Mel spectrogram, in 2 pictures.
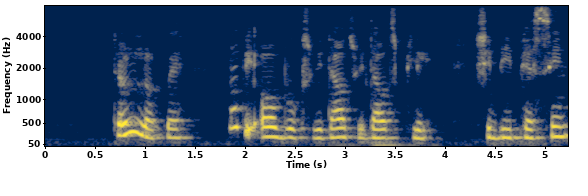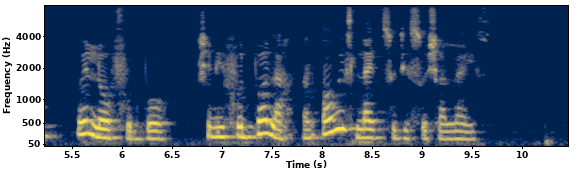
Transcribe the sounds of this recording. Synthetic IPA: tʰollɔk͡pɛ | nɔt̚bḭʔɔlbukswiðaʊtwiðaʊtpʰle | ʃid̚bipʰɛsĩn | wɛlɔv̥fut̚bɔl | ʃibifut̚bɔlaãnɔlwezlaɪk̚tʰudisoʃalaɪz̥

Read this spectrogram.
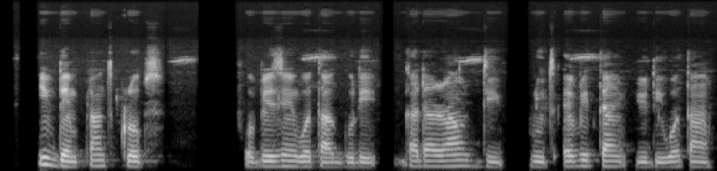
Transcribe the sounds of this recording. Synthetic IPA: ifdɛ̃mplãntkɹops | fɔbezĩnwɔtaɡode | ɡadaɹãʊ̃ndːi | ɹutɛvɹitãɪ̃mjudewɔta

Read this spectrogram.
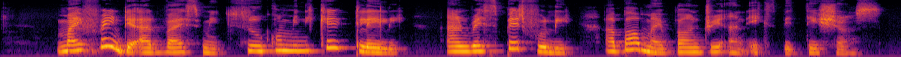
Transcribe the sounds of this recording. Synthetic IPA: maɪfɹɛ̃ndeʔadvaɪsmitʰukɔmjunikʰet̚kliəli | ãnɹɛspɛk̚tfuli | abaʊt̚maɪbãʊ̃ndɹiʔãnɛ̰kspɛk̚tʰeʃɔ̃ns

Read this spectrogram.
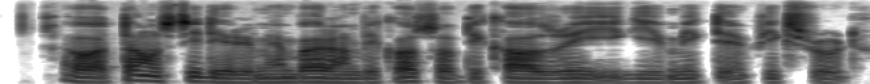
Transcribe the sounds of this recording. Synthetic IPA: awətãʊ̃nstideɹimɛ̃mbəɹãnbikʰɔsɔvdɨkʰazweḭɡivmek̚dɛ̃mfiksɹud

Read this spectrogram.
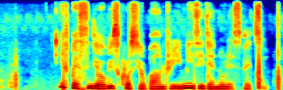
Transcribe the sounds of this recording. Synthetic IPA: ifpɛsĩndeɔlwez̥kʰɹɔsjɔbãʊ̃ndɹiːmĩnsedɛnoɹɛspɛk̚tʰju

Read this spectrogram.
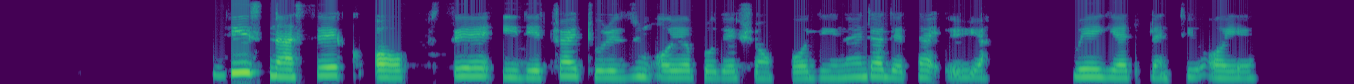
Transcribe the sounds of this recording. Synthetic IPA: disnasekɔf | seidetʰɹaɪtʰuɹizjũmɔjɛpɹodɛkʃɔ̃nfɔdijunaɪtadɛtaʔḛɹia | wɛjɛtplɛ̃ntʰiɔjɛ

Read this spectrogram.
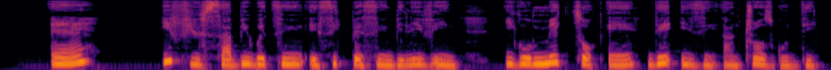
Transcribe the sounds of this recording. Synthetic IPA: ɛ | ifjusabiwetʰĩnesik̚pɛsĩnbilivĩn | iɡomek̚tʰɔkɛdeʔiziãntɹɔs̬ɡode

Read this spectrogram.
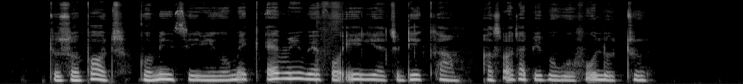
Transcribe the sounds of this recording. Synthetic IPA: tusɔpɔtɡomĩnsewiɡomekɛvɹiwɛfɔ̰ʔeɹiatudekʰãm | ʔasɔdapipuɡofo̰lotʰu

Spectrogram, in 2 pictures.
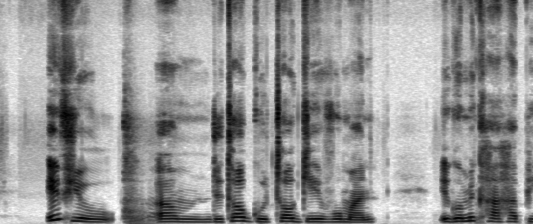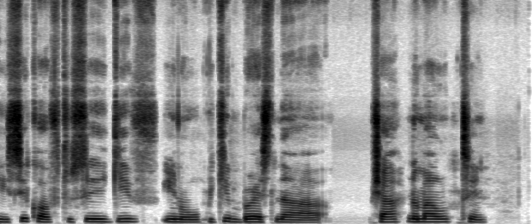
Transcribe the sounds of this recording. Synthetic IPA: ifjuʌ̃mdɨtʰɔk̚ɡotʰɔk̚ɡivumãn | iɡomekhahapisekʰɔftʰuseɡivjunopikʰĩnbɹɛstna | t͡ʃanɔmaltʰɪ̃n

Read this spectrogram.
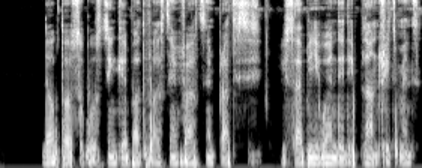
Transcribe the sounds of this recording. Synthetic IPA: dɔk̚tʰɔsɔpʰostĩŋkəbaʊtfastĩnfɹastĩnpɹak̚tʰi̥sisjisabliwɛ̃ndedeplãntʰɹitmɛ̃nt

